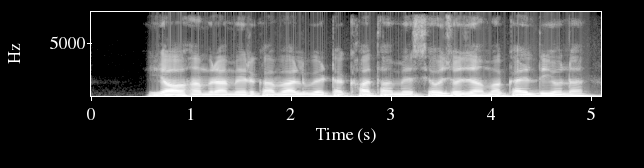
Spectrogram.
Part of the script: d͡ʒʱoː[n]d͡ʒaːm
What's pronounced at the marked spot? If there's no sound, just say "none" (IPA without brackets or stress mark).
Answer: none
